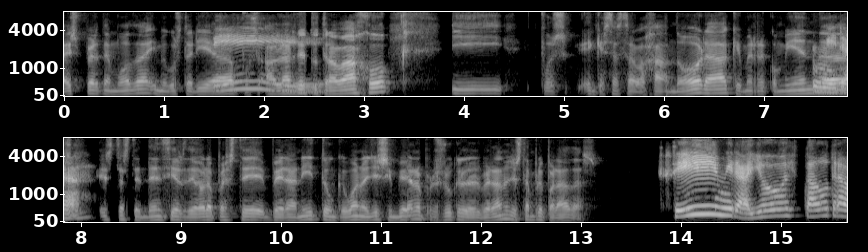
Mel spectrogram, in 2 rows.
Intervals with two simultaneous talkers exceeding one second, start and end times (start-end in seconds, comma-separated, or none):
1.5-2.7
